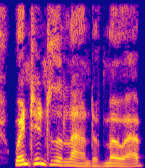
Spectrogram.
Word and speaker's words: Moab: into the land of Moab pronounced almost in one syllable to earn a living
